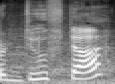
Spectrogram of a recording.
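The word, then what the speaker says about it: DFTA: Duluth Foot Trails Alliance, or DOOFTA, rhymes with oofta.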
